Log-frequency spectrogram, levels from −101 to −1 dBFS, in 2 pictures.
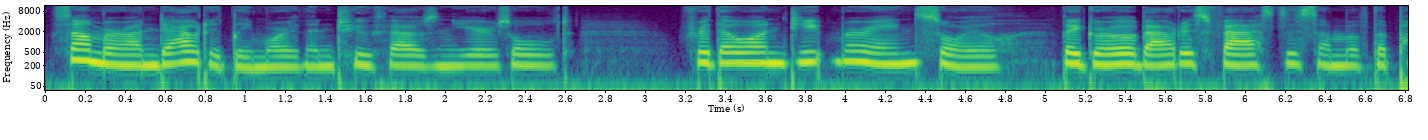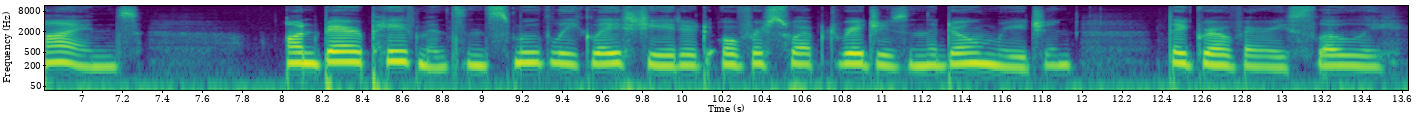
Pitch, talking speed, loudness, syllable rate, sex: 220 Hz, 180 wpm, -19 LUFS, 5.3 syllables/s, female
